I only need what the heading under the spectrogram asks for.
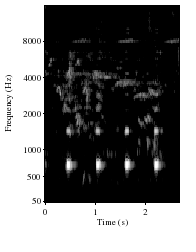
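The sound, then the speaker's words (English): A coppersmith barbet's tuk-tuk call, sounding like a coppersmith hammering on copper: four evenly spaced, hollow, metallic notes repeating about every half second, clear against a quiet background with faint chirps. “This is the coppersmith barbet. The tuk-tuk sounds as if a coppersmith is hammering on copper.”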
